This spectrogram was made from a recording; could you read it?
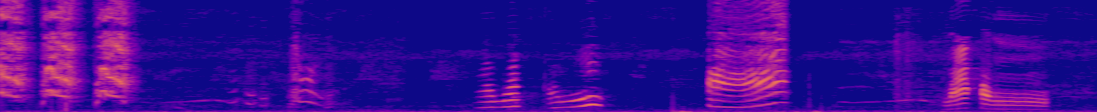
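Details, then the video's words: Indian parrot talking: harsh broadband squawks open, then a run of short tonal, speech-like syllables with slurred rising and falling notes and a brief clear whistle between them. "Indian Parrot Talking Natural Sounds"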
